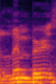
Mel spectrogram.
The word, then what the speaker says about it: limber: They sell the limbers. Remember the ice, the limbers? Limbe. Limbe. That's how you say it.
